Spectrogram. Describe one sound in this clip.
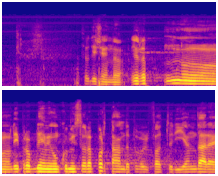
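A man in the audience speaks with animation through a microphone.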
